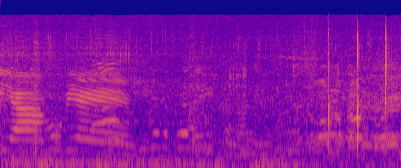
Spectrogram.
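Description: Water splashes as a child swims to the edge.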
